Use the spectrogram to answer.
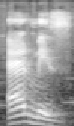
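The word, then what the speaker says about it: Hermès: तो आप इसको प्रोनाउंस करेंगे Hermes।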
